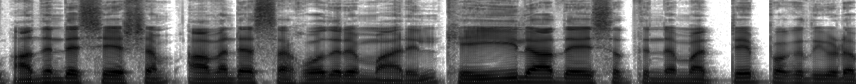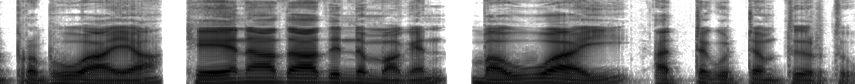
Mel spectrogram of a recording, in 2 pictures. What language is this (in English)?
Malayalam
